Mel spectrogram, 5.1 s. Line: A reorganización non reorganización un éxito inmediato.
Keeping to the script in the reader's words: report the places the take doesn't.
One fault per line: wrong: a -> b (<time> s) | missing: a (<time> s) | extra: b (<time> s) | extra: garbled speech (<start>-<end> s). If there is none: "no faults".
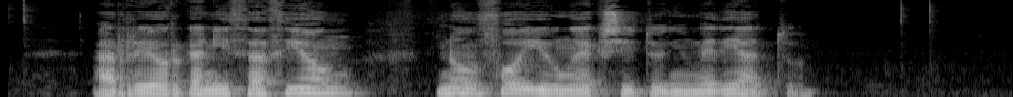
wrong: reorganización -> foi (2.5 s)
